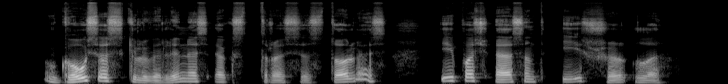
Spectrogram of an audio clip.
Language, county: Lithuanian, Šiauliai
